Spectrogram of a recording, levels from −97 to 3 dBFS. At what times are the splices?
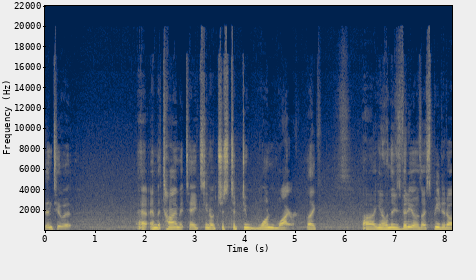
none

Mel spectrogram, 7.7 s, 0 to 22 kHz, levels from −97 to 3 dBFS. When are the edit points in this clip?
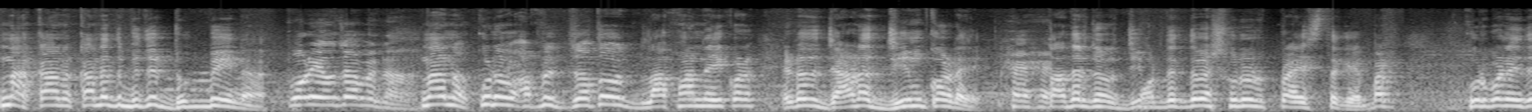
0:05.7

